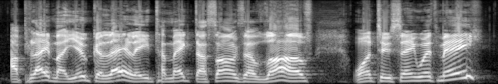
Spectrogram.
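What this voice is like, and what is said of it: Put-on accent. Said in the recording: “I don't know why I just chose that accent. That was funny.”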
